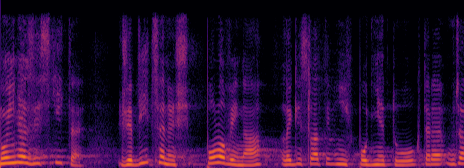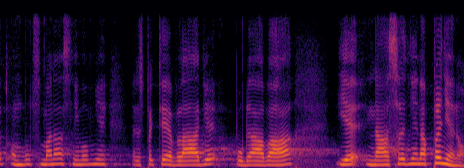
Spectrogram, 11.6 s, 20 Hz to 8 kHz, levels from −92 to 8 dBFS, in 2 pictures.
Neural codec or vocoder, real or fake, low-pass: autoencoder, 48 kHz, 32 numbers a frame, DAC-VAE, trained on Japanese speech; fake; 7.2 kHz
